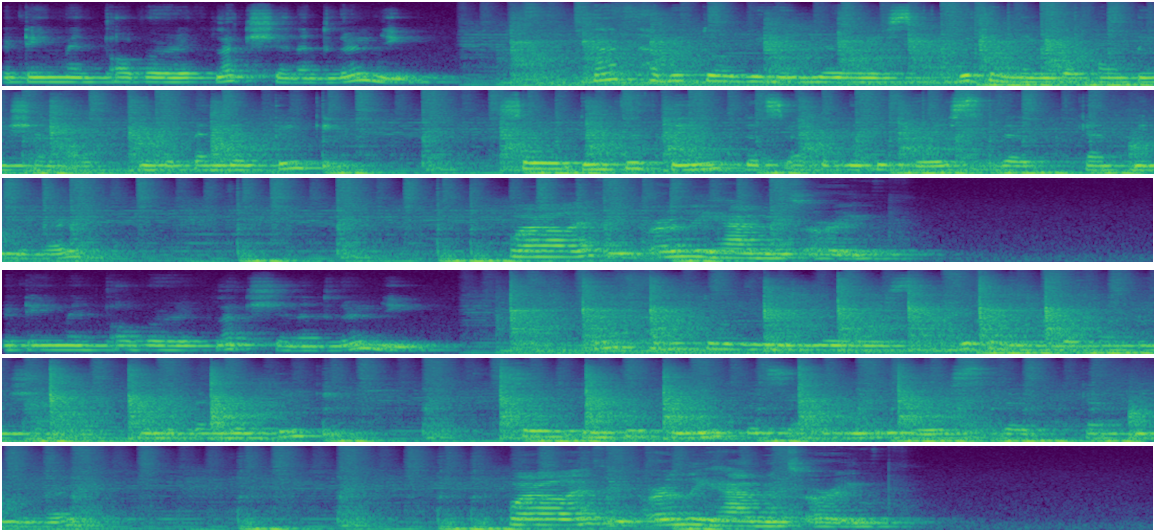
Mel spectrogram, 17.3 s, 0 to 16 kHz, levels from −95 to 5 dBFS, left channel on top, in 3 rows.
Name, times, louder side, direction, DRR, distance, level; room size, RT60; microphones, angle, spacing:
voice 1, 0.0-2.2 2.9-7.6 8.3-11.9, left 2 dB, 40° left, 8 dB, 0.3 m, -20 dB
sound 1, 2.3-15.5, equal, 55° left, 1.4 m, -25 dB
sound 2, 2.5-7.8 8.2-10.8 11.4-11.7, right 3 dB, 30° right, 0.5 m, -26 dB
voice 2, 14.0-16.1, right 1 dB, 60° right, 0 dB, 0.9 m, -19 dB
4.2 x 3.3 x 2.2 m, 0.73 s
head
